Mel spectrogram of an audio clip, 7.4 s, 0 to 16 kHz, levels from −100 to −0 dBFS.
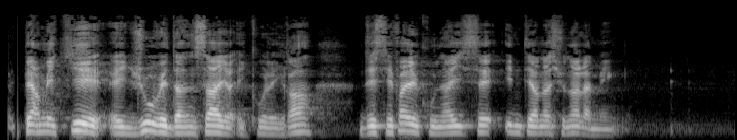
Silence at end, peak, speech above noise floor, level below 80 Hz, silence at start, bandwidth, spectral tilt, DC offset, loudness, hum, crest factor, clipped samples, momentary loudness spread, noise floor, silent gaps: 1.25 s; -6 dBFS; 50 dB; -70 dBFS; 0.1 s; 11 kHz; -5 dB/octave; under 0.1%; -27 LUFS; none; 22 dB; under 0.1%; 14 LU; -76 dBFS; none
